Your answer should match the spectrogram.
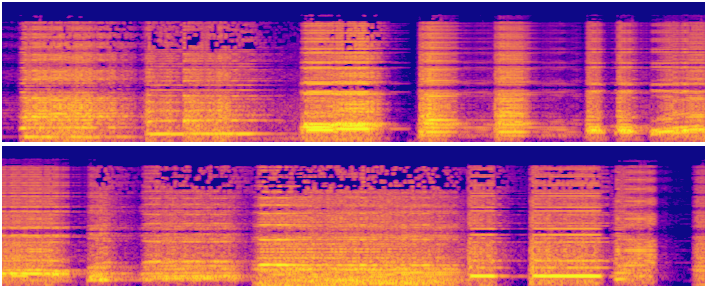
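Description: A run of separate train whistle and horn blasts, one after another, each a steady chord lasting from under a second to about two seconds, with short breaks between. Each blast is at its own pitch, and one a little past the middle bends up and back down.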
